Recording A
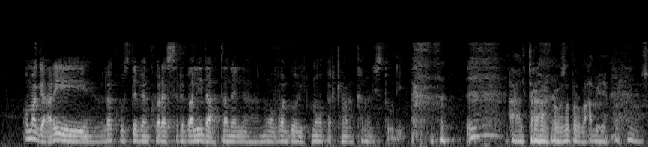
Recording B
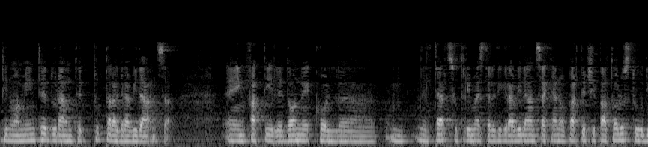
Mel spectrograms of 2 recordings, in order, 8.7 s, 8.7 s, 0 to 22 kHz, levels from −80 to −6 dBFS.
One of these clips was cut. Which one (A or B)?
B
